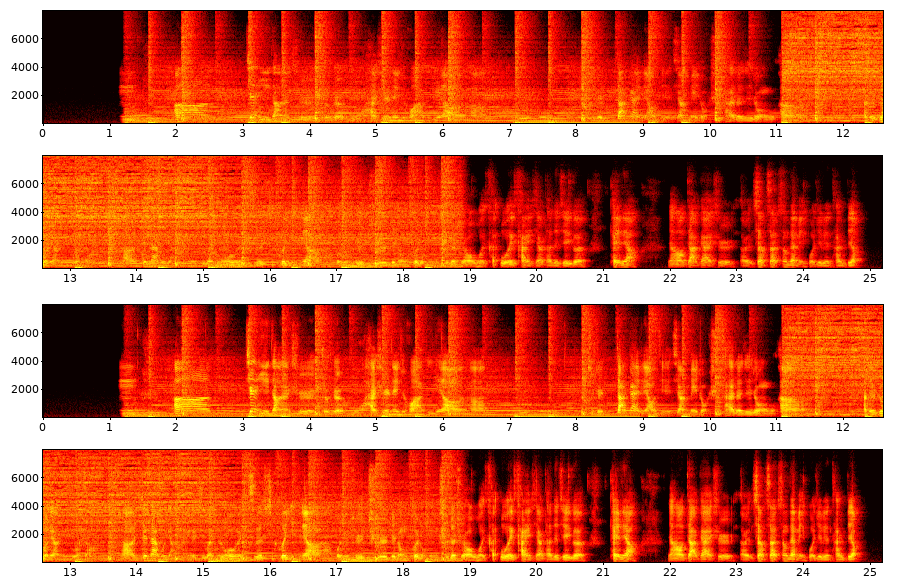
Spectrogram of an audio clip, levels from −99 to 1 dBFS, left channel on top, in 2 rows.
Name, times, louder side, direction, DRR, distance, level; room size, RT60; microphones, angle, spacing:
voice 1, 1.1-2.6 3.0-6.7 8.2-11.5 12.3-13.4 13.8-24.8, right 5 dB, 40° right, 9 dB, 0.5 m, -29 dB
sound 1, 1.2-18.9, equal, 60° left, 1.7 m, -29 dB
5.3 x 3.3 x 2.6 m, 0.23 s
head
